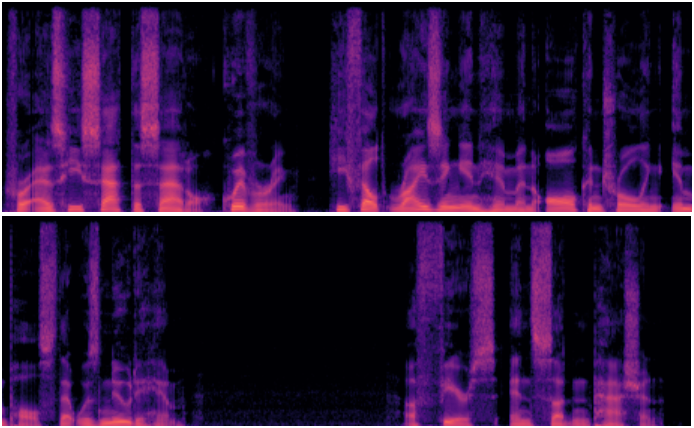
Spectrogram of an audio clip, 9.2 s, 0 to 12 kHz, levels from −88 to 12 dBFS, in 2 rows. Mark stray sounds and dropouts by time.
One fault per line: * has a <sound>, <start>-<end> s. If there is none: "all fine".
all fine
